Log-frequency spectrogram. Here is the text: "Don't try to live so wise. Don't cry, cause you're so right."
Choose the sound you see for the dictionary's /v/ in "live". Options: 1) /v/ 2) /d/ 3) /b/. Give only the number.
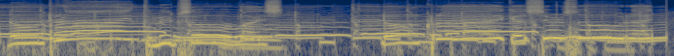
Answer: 3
